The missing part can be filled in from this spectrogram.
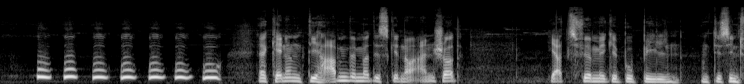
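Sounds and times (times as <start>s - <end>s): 
European fire-bellied toad calling: 0.0s - 2.4s
speech: 2.6s - 4.8s, 5.5s - 7.4s.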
